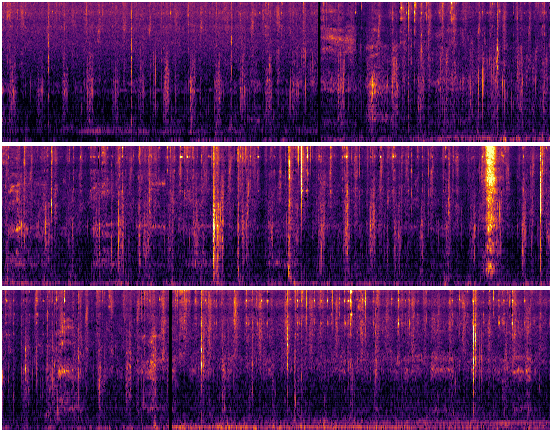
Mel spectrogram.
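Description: Footsteps on a gravel path at a walking pace, a stream of short irregular crunches. A low steady hum lies underneath and grows louder in the last few seconds.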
